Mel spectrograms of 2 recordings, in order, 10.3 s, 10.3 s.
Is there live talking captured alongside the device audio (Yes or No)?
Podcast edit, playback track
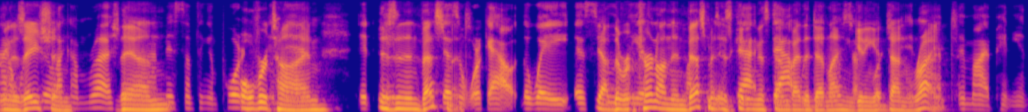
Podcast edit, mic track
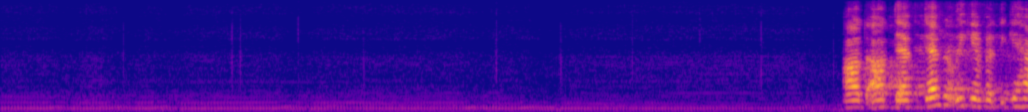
Yes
